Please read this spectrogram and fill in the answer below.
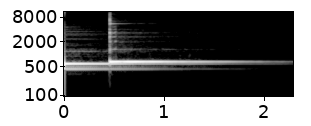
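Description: Kalimba playing the last two notes of the melody, D5 and then E5 about half a second later. Both notes ring on together and slowly fade away.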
